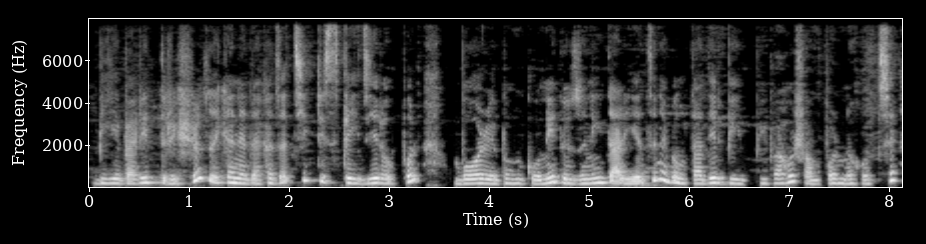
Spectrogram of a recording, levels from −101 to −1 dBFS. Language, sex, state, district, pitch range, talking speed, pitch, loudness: Bengali, female, West Bengal, Dakshin Dinajpur, 200-245 Hz, 160 wpm, 220 Hz, -17 LUFS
